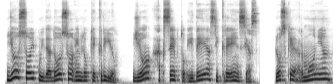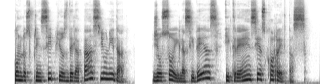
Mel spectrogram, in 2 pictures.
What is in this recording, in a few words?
Spanish Female; I Am Correct Ideas and Beliefs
